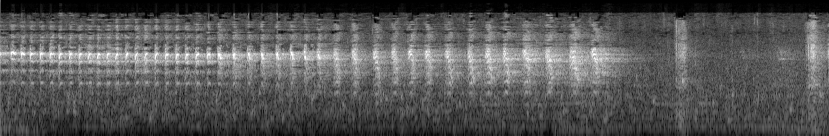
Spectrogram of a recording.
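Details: Greater green leafbird (cucak ijo) training track in platuk bawang style: a long, rapid run of high, clipped notes, about two per second, slowly softening over four seconds. After a pause come a sharp click and another note.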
